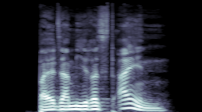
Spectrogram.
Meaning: second-person singular subjunctive I of einbalsamieren
- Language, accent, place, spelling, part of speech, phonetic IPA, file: German, Germany, Berlin, balsamierest ein, verb, [balzaˌmiːʁəst ˈaɪ̯n], De-balsamierest ein.ogg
